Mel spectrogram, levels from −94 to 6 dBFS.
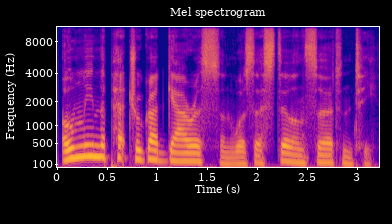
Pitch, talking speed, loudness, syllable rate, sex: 145 Hz, 165 wpm, -18 LUFS, 5.8 syllables/s, male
